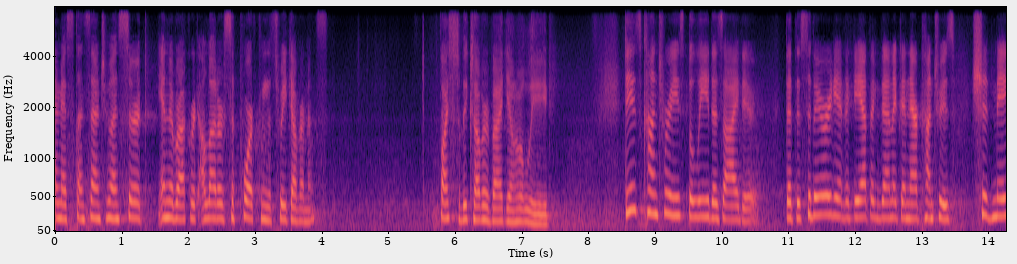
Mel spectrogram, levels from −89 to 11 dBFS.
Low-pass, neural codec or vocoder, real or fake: 7.2 kHz; codec, 16 kHz, 0.5 kbps, FunCodec, trained on Chinese and English, 25 frames a second; fake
